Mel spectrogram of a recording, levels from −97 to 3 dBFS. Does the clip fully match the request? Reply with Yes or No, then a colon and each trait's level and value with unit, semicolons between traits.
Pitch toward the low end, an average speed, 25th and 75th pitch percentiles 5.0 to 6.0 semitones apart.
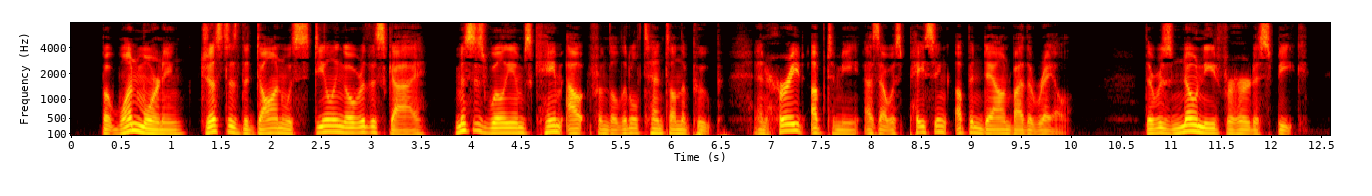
No: low, 115 Hz; fast, 220 wpm; wide, 5.4 semitones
